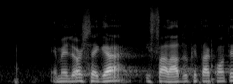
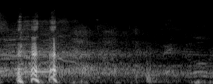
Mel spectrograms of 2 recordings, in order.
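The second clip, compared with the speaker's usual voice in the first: breathy laugh. Real, not acted. Laughs after the punchline.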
